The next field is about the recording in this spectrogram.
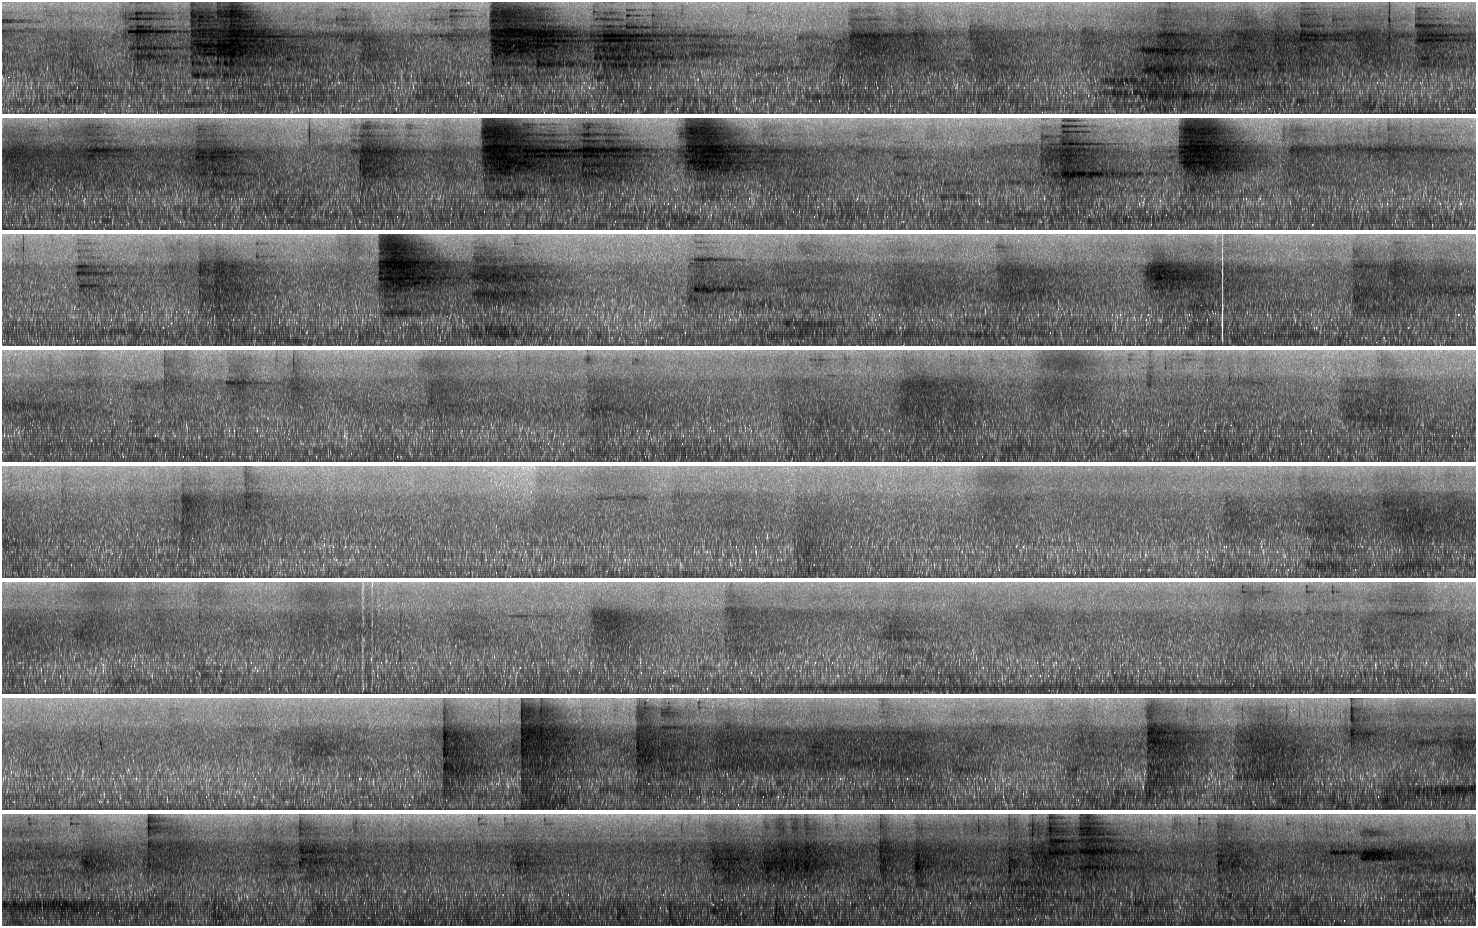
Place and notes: Golzheim, Düsseldorf, Deutschland, hall right - Düsseldorf, Ärztekammer Nordrhein, hall right
Inside one of the two main cube halls of the architecture. The sound of doors and steps reverbing in the high and huge glass and steel construction.
This recording is part of the exhibition project - sonic states
soundmap nrw - sonic states, social ambiences, art places and topographic field recordings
